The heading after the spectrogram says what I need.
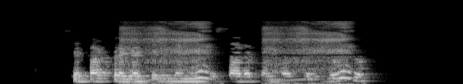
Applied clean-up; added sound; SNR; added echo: classical method log-MMSE.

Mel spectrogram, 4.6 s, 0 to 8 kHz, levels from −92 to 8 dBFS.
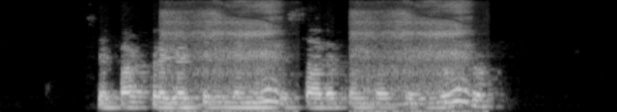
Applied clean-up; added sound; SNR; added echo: none; Breathing; 2 dB; none.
